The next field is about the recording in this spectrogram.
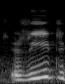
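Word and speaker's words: read: रीड की तीनों form में स्पेलिंग सेम होती है, प्रोनाउंसिएशन डिफरेंस होता है केवल।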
